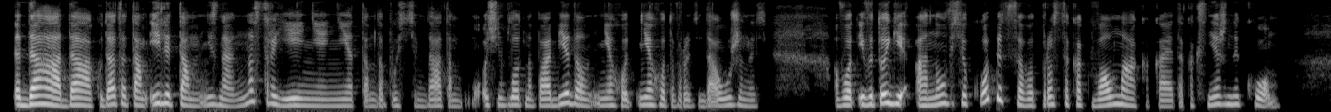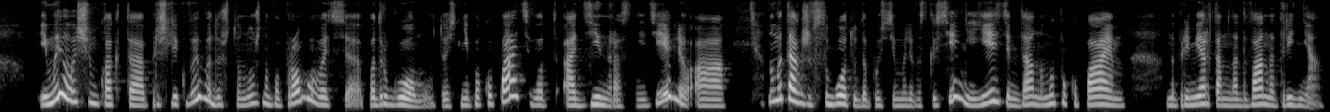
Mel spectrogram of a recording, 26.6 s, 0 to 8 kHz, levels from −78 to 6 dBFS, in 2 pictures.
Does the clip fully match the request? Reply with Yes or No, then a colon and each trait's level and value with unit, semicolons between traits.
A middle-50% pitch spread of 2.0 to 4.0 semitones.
Yes: average, 3.7 semitones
